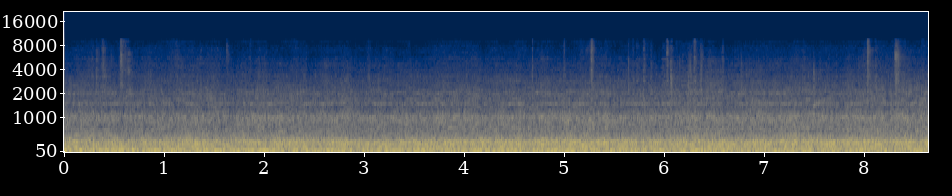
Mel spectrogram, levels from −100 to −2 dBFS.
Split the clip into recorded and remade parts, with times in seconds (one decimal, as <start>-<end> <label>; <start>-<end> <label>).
0.0-5.7 remade; 5.7-6.4 recorded; 6.4-8.6 remade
